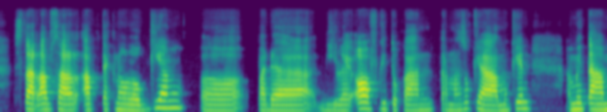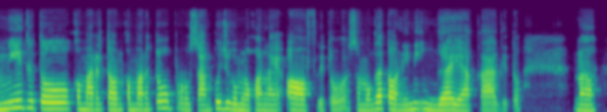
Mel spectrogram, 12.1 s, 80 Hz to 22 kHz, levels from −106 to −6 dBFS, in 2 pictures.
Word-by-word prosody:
startup-startup 195 -1 +5
teknologi 195 +4 -1
yang, 245 0 -3 0.2
eee, 180 0 -2 0.2
pada 175 -1 +1
di-layoff 180 +5 +3
gitu 195 -3 -8
kan 180 +2 -3
termasuk 185 +5 -9
ya 175 -3 +6
mungkin 225 +5 -5 0.3
amit-amit 205 +4 +3 0.2
itu 215 -1 +4
kemarin 195 -2 -2
tahun 195 -1 -1
kemarin 190 -1 -1
tuh 235 +3 -1
perusahaanku 190 +1 -4
juga 210 -4 -2
melakukan 180 0 -2
layoff 185 0 +2
gitu, 95 0 -8
semoga 190 +4 -2
tahun 195 -4 0
ini 210 +2 -4
enggak 190 -1 +1
ya 180 -1 -1
Kak 90 - -4
gitu. - - -14 0.6
Nah, 180 -1 0
190 Hz, 150 wpm, -21 LUFS, 180-210 Hz, 0.6 s, ya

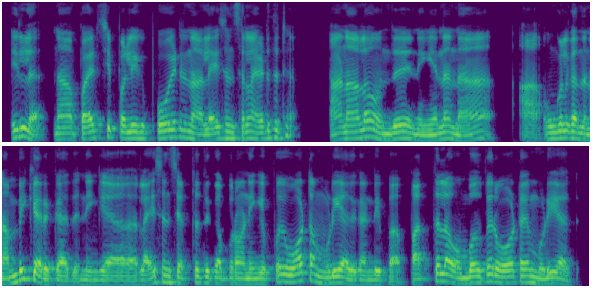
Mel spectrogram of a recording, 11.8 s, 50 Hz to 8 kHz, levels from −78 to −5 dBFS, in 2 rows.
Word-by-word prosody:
இல்ல. 180 - +3 0.3
நான் 120 0 -3
பயிற்சி 140 +5 0
பள்ளிக்கு 135 0 +1
போயிட்டு 155 +2 0
நான் 110 -3 0
லைசென்ஸ்ல்லாம் 135 +1 -1
எடுத்துட்டேன். 150 +3 -4 0.4
ஆனாலும், 140 +7 +1
வந்து 120 +3 +1 0.2
நீங்க 105 0 0
என்னன்னா 120 -7 0 0.6
அ - - -2 0.2
உங்களுக்கு 140 +2 +2
அந்த 125 -3 -1
நம்பிக்கை 185 - +3
இருக்காது. 90 -2 0
நீங்க 95 +1 -2 0.4
லைசென்ஸ் 135 +6 0
எடுத்ததுக்கு 125 -3 -1
அப்புறம், 110 -1 -1
நீங்க 110 +1 +1
போய் 155 - +1
ஓட்ட 170 +1 +1
முடியாது 125 -3 +3
கண்டிப்பா. 95 +1 -1 0.2
10ல 105 +10 +1
9 130 +4 +2
பேர் 155 -2 +3
ஓட்டவே 135 +1 +1
முடியாது. 115 +1 0
130 Hz, 160 wpm, -21 LUFS, 115-140 Hz, 0.6 s, இல்ல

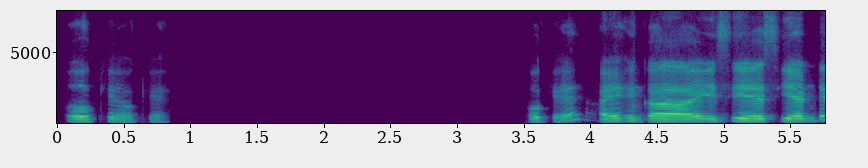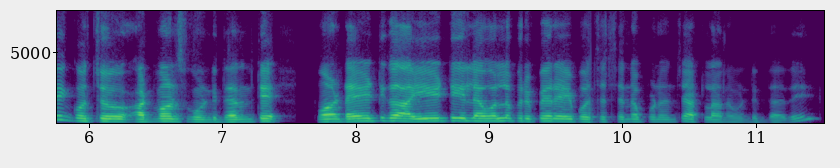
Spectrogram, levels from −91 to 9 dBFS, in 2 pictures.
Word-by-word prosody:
Okay. 165 -2 -3
Okay. 130 0 -22 2.8
Okay. 150 0 -9 0.3
I - - -1 0.2
ఇంకా 170 0 0 0.3
ICSE 175 0 0
అంటే 175 +9 -6
ఇంకొంచెం 180 -5 +1 0.2
అడ్వాన్స్‌గా 165 0 -1
ఉండిద్ది. 140 0 -4
అంటే 150 +4 -1 0.4
మనం 160 +1 +5
డైరెక్ట్‌గా 185 +3 +3 0.2
ఐఐటీ 185 +2 +2
లెవెల్‌లో 180 +1 +1
ప్రిపేర్ 175 0 -1
అయిపోవచ్చు. 155 -2 -5
చిన్నప్పటి 150 0 -10
నుంచి 145 +4 -10
అట్లానే 140 -3 -11
ఉండిద్దా 120 -1 -18
అది? - - -16
170 Hz, 115 wpm, -23 LUFS, 150-180 Hz, 2.8 s, మనం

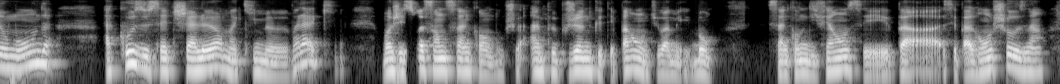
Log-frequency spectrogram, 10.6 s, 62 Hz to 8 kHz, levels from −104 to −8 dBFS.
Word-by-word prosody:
au 165 -1 +2
monde, 195 +7 +1 0.5
à 125 - -1
cause 190 +9 +4
de 155 - +3
cette 140 -2 0
chaleur, 145 +4 +4
moi 130 -6 -1
qui 120 +2 -9
me 105 -4 -2
voilà, - - 0
qui - - -15 0.5
moi 130 - +3
j'ai 130 -1 +1
65 140 -2 +1
ans, 110 -1 -1
donc 110 +3 -13
je - - -8
suis - - -9
un 130 0 0
peu 130 -1 -5
plus 125 +1 -8
jeune 140 -1 +4
que 120 - -5
tes - - -9
parents, 140 -6 0
tu 105 - -14
vois? 115 -1 +1
Mais 110 0 -7
bon, 115 -4 -1 0.5
5 115 0 -2
ans 120 - +2
de 120 - +2
différence, 135 +7 0
c'est - - -3
pas - - +2
c'est - - -7
pas - - +3
grand-chose, 140 +3 +1
hein. 125 0 -4
130 Hz, 225 wpm, -23 LUFS, 120-145 Hz, 0.5 s, cause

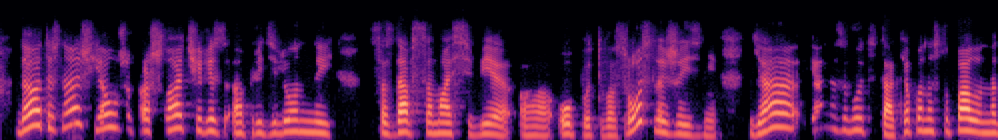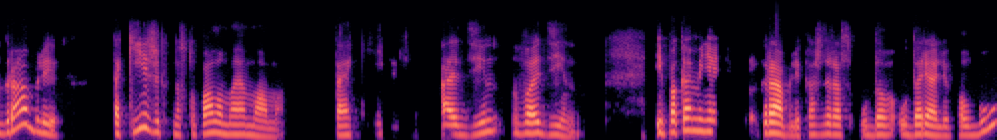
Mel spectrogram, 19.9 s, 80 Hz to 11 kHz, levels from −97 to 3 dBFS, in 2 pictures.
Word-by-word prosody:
Да, 305 +11 +7
ты 290 -5 -5
знаешь, 345 +8 -1
я 280 +3 +1
уже 300 -2 -6
прошла 250 +5 +1
через 240 -6 -3
определенный, 205 +1 -3 0.3
создав 210 +2 +5
сама 200 -2 +1
себе, 185 -2 -3
а, 160 -1 -5
опыт 170 -4 -2
во 160 +1 -4
взрослой 230 - 0
жизни. 170 -5 -7 0.3
Я 285 - +3
я - - -6
назову 250 -2 -7
это 250 -1 -9
так, 165 -3 +2
я 230 - -1
понаступала 235 -1 +5
на 205 0 -2
грабли, 235 - +1 0.5
такие 285 +6 -1
же, 220 -5 -5
как 210 0 -28
наступала 185 +3 0
моя 180 -1 -2
мама, 150 -4 -5 0.5
Такие 170 +3 -5
же, 305 +1 -32 0.3
1 175 +6 -1
в 190 +1 -8
1. 175 -6 0 0.8
И 210 - 0
пока 220 +5 +4
меня 235 -2 -1
эти, 220 - -7 0.3
э, - - -18
грабли 195 -6 +6
каждый 175 +3 -7
раз 175 -1 -3
удав 170 +1 -3
ударяли 170 -2 +1
по 155 - -9
лбу, 225 - -6
200 Hz, 145 wpm, -23 LUFS, 175-240 Hz, 0.8 s, Да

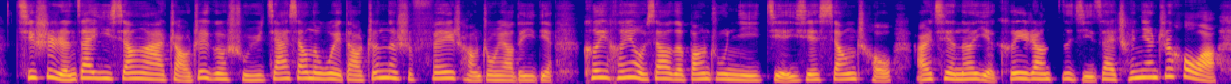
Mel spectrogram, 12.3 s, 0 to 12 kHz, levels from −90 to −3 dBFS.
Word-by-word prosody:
其 280 +1 +2
实 290 +1 +1
人 195 -3 +4
在 260 +3 +2
异 245 -1 0
乡 240 0 +1
啊， 215 -3 +3
找 165 -5 -1
这 265 - -1
个 220 -1 0
属 190 -3 -5
于 185 +1 -3
家 225 +5 -2
乡 245 +1 0
的 230 -1 +2
味 220 -3 +2
道 190 -2 -1
真 245 +8 -1
的 265 -2 +2
是 215 - -6
非 245 +5 -1
常 170 -7 -4
重 180 -1 -1
要 175 -1 -1
的 170 - -5
一 170 -1 -2
点， 165 -1 -3 0.3
可 280 0 +1
以 280 -1 +2
很 265 +3 -1
有 260 -7 +2
效 235 +1 +1
地 200 -1 0
帮 210 +3 0
助 215 0 -2
你 180 -3 +1
解 175 - 0
一 165 - 0
些 200 +4 0
乡 205 +2 -1
愁。 150 -7 -4 0.2
而 200 +2 +1
且 220 +2 0
呢， 215 +1 +1
也 195 - 0
可 225 - -2
以 235 - +4
让 220 -1 +2
自 225 0 -7
己 160 -6 -3
在 215 -2 -1
成 250 +7 -1
年 290 +1 +4
之 320 +3 0
后 300 -6 +2
啊， 145 -7 +5
220 Hz, 275 characters per minute, -22 LUFS, 195-245 Hz, 0.3 s, 啊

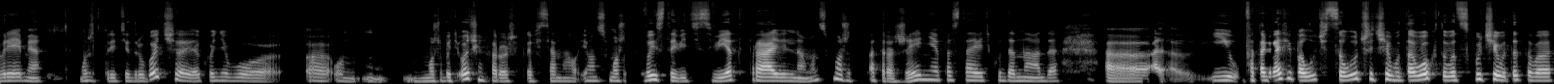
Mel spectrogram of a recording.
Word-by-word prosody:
время 165 -2 -1 0.3
может 165 0 -10
прийти 155 +1 -8
другой 155 - 0
человек, 160 - -2
у 170 - -2
него, 165 -4 -5
э - - -17 0.2
э, 165 -2 -5
он, 145 -3 -10
м, 145 -5 -12 0.2
может 155 +3 -8
быть 165 -1 -4
очень 245 -5 +3
хороший 150 -3 -4
профессионал. 150 0 -8
И - - -11
он 170 0 -7
сможет 165 -1 -7 0.2
выставить 180 -8 +1
свет 180 - 0
правильно, 165 -5 +4
он 210 - -7
сможет 230 - -3
отражение 180 +11 -2
поставить 190 -2 -2
куда 180 -1 -4
надо, 160 -1 -4 0.4
а, 70 +1 +1 0.4
э, - - -20
и 185 +2 -2
фотографии 195 +8 +4
получатся 195 0 +3
лучше, 245 +4 +3
чем 235 -2 +3
у 190 - -3
того, 200 +6 +8
кто 195 - -3
вот 190 0 +2
с 195 - -3
кучей 245 -1 +4
вот 195 0 +3
этого, 180 -4 +2
170 Hz, 165 wpm, -24 LUFS, 155-195 Hz, 0.4 s, того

